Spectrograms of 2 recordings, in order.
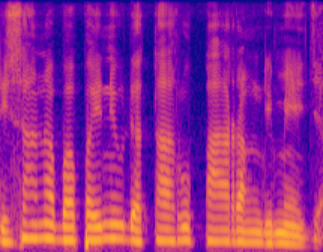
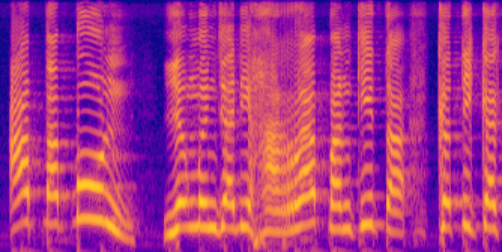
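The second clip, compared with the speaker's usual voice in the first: high-pitched, driving sermon delivery; full-force preaching; 10 semitones higher, 4 dB louder than usual. Real, not acted. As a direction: proclaim it fervently to the congregation. (berkhotbah lantang berapi-api)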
